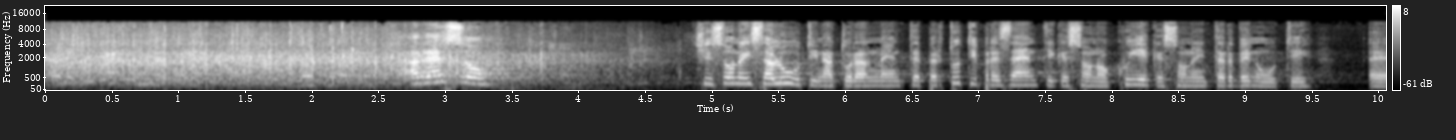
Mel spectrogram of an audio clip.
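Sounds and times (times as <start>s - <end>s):
audience applause: 0.0s - 4.7s
speech: 2.8s - 3.5s, 4.9s - 10.0s.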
